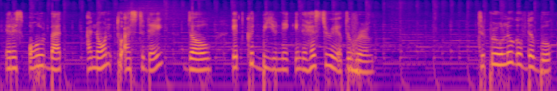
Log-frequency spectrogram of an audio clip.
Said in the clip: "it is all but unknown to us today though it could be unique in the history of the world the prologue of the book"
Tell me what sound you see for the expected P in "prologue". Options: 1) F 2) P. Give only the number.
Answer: 2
